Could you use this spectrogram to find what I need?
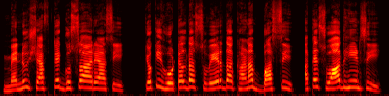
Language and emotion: Punjabi, angry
